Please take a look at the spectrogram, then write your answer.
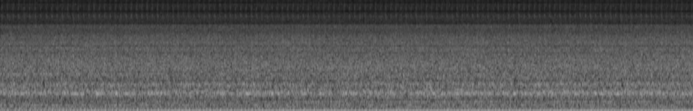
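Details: Engine on a test stand running on the existing ECU to confirm the setup works: steady even idle with a smooth low thrum and no misses or knocks; normal idle.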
